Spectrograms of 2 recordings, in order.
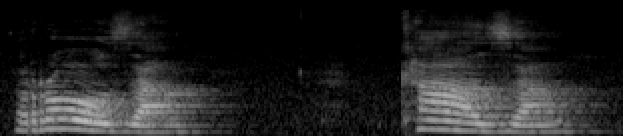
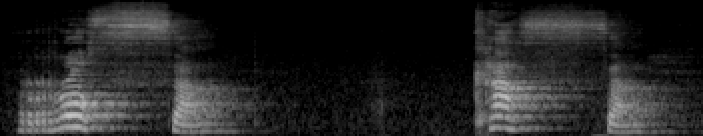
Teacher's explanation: when s is singular it has a Z type sound like Rosa Kaza but when the S is double it has a clean clear sound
